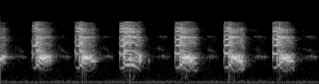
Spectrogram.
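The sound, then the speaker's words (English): Raspy yelps from a wooden box call imitating a turkey gobbler, played in a slow, deliberate rhythm. A steady series of evenly spaced, loud scratchy notes is separated by short silent gaps, with no talk. “I got my box call here. All right. Okay, you're yelping. You know, hens kind of fast, you know. Quick and fast word. Gobbler yelp, just slow that down.”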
